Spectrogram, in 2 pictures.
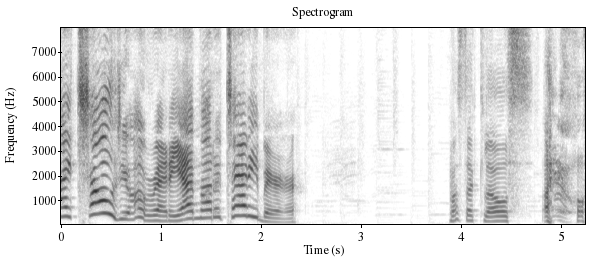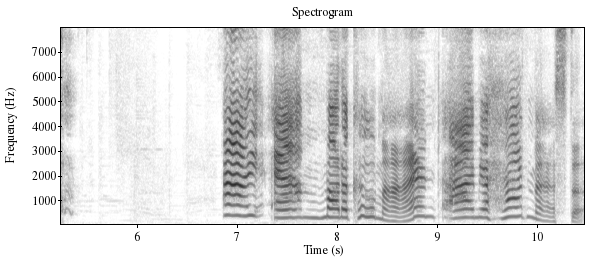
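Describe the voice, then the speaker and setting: A man's put-on character voice, squeaky and extremely high in pitch, at a fairly slow pace with long, frequent pauses and faint music in the background. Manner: smug, taunting.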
